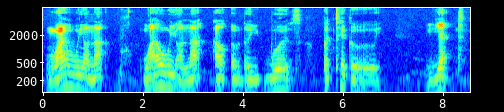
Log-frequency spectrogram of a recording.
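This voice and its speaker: A man giving an improvised public address as a mayor, halting and often repeating and restarting his phrases. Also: fairly low pitch, gravelly, a bit bright, slight background noise.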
